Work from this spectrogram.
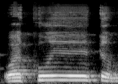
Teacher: Kaifa takfuruna billahi wa nampak saya baca wa kuntum, sebab saya baca wa kun sebab nun mati dengan ta. Nun mati dengan ta hukumnya ikhfa haqiqi, tapi bunyi dengung itu kena nipis sikit sebab huruf ta tu nipis.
